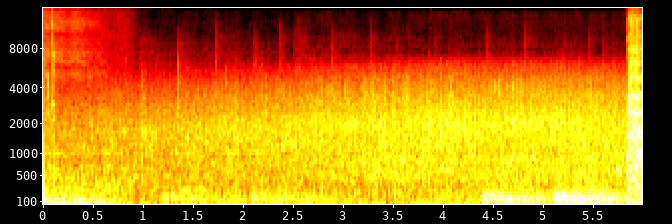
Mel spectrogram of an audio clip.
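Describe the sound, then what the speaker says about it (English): Rain machine in the Space Station Silicon Valley video game, a steady hiss of synthetic rain with low thunder-like rumbles underneath, ending in a brief loud burst. "But you also have this rain machine."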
